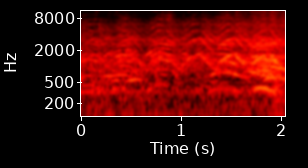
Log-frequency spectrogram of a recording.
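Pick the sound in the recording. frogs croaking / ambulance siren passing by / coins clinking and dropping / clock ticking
ambulance siren passing by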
